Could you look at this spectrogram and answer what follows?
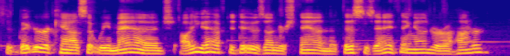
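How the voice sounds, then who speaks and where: A man rushes along at a very fast pace, with ordinary pitch variation, amid noticeable background noise. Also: medium pitch for a man. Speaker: stock trading channel host. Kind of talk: live trading commentary. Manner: casual, halting with self-corrections.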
